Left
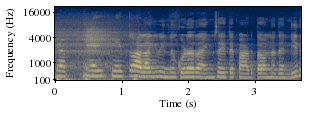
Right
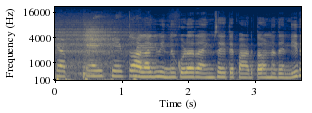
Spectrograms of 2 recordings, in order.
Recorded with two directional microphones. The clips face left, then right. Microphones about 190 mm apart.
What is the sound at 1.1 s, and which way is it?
A woman's voice, 30° right (ahead or behind).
